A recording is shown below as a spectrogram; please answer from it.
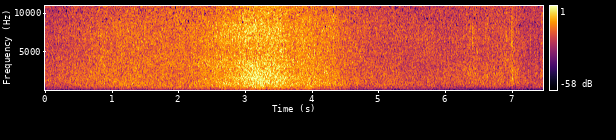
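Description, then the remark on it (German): Steady roar of sea surf at the cliffs south of Lisbon, Portugal, recorded at night: a broad wash of noise that swells louder around the middle as a wave breaks, then settles back into a continuous rushing hiss. No voices. “Hauptstadt Lissabon nach Süden gewandert und habe die Nächte draußen an den Klippen verbracht und dabei die Tonaufnahmen gemacht.”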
